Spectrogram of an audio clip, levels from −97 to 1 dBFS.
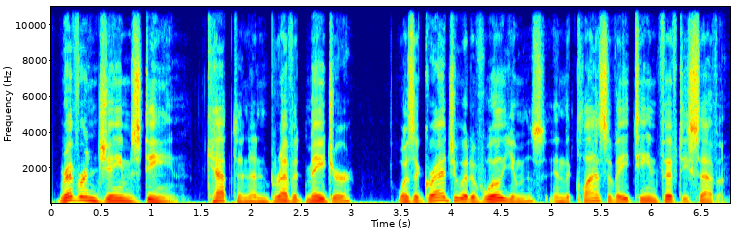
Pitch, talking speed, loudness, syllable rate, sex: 135 Hz, 170 wpm, -18 LUFS, 5.4 syllables/s, male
